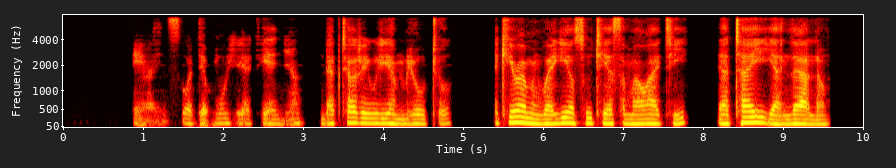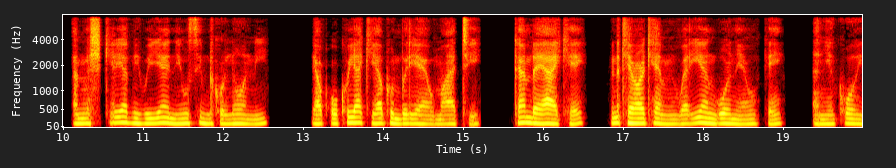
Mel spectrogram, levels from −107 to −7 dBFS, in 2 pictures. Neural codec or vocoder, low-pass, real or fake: codec, 16 kHz, 0.5 kbps, FunCodec, trained on LibriTTS, 25 frames a second; 7.2 kHz; fake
